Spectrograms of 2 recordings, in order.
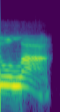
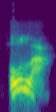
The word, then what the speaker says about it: olá: Por que olá? Porque essa sílaba aqui, ela está acentuada graficamente. Isso significa que esta é a sílaba mais forte dessa palavra. Então, olá, ok?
